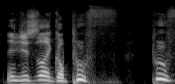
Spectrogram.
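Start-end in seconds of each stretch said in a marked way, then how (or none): none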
